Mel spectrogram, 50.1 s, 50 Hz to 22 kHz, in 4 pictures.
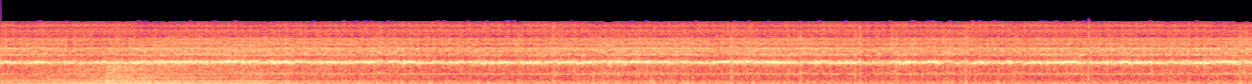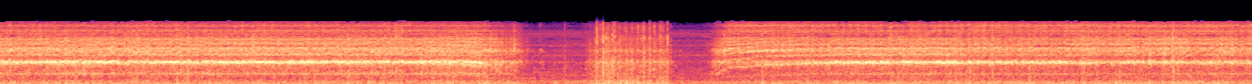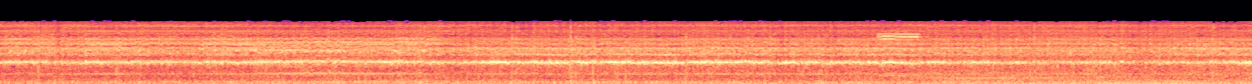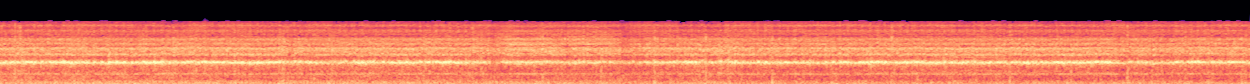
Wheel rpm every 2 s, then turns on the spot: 140, 140, 140, 140, 140, 140, 140, 140, 130, 30, 120, 140, 140, 140, 140, 140, 140, 140, 140, 140, 140, 140, 140, 140, 140.
none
